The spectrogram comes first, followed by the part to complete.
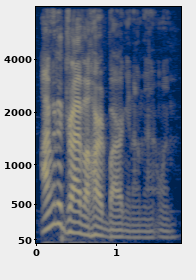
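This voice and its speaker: A man's voice: low voice, huge pitch swings, fast, a bit bright. A man co-hosting a livestream, chatting casually in a goofy, teasing, playful way. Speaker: co-host of a livestream. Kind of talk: casual joking livestream chat.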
